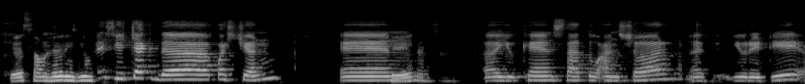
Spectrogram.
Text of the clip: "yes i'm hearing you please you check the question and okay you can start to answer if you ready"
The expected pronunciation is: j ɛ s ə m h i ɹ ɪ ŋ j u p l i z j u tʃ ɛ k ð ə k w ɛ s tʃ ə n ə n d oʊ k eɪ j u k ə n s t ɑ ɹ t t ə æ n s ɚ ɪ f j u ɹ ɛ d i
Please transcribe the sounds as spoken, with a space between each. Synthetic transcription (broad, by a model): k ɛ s ə m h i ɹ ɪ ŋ j u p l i s j u tʃ ɛ k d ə k w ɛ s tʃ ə n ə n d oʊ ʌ j u k ə n s t ɑ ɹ t t ə n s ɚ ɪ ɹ j u ɹ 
